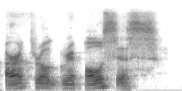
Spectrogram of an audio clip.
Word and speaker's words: arthrogryposis: we're going to be talking about arthrogryposis, if I'm saying that right.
